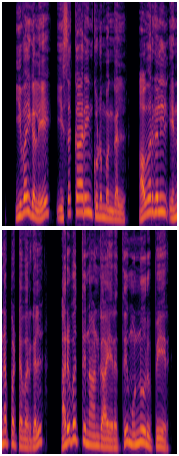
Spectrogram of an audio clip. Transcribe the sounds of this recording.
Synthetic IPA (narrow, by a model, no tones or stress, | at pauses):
ɪʋɐɪɣɐɭeːɪsɐkːaːɾɪnkʊɽʊmbɐŋɡɐɭ | ɐʋɐɾɣɐɭɪlʔɛnːɐpːɐʈːɐʋɐɾɣɐɭ | ɐɾɯbɐt̪ːɯnaːnɡaːjɪɾɐt̪ːɯmʊnːuːɾɯpeːɾ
